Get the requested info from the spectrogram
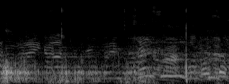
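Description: Players' voices calling across an outdoor football pitch, and one sharp thud of a football being kicked near the end.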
